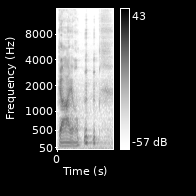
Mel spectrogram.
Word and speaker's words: Guile: street fighter 2 and he'll pronounce the name geely instead of guile and we all just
